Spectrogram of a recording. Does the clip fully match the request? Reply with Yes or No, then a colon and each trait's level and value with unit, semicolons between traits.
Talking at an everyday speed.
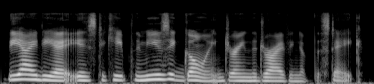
No: fast, 225 wpm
